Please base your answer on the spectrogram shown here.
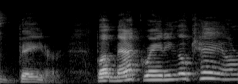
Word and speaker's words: Boehner: It's not Boner, it's Boehner.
